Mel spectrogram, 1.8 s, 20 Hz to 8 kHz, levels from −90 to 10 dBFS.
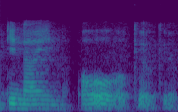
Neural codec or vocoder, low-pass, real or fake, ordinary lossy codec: none; 7.2 kHz; real; none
